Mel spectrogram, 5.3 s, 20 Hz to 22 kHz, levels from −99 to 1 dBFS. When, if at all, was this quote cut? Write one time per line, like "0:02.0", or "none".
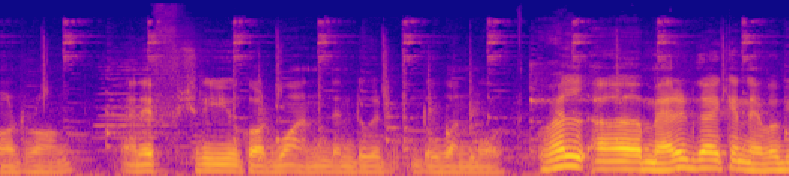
0:03.4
